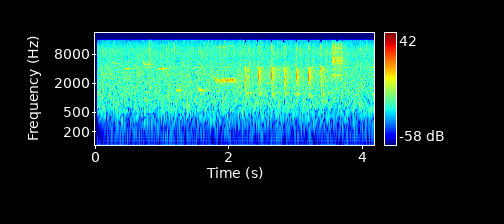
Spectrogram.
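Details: A common nightingale by a forest stream in the Irish countryside sings a phrase: thin scattered whistles, a brief buzz, then a fast run of about eight loud, hard repeated notes, over the stream's steady rush.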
